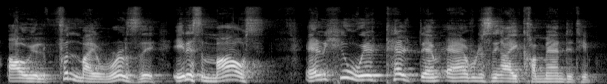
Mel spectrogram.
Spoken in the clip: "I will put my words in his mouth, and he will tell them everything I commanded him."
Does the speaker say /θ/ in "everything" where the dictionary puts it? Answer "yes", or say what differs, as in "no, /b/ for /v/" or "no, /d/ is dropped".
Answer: no, /s/ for /θ/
